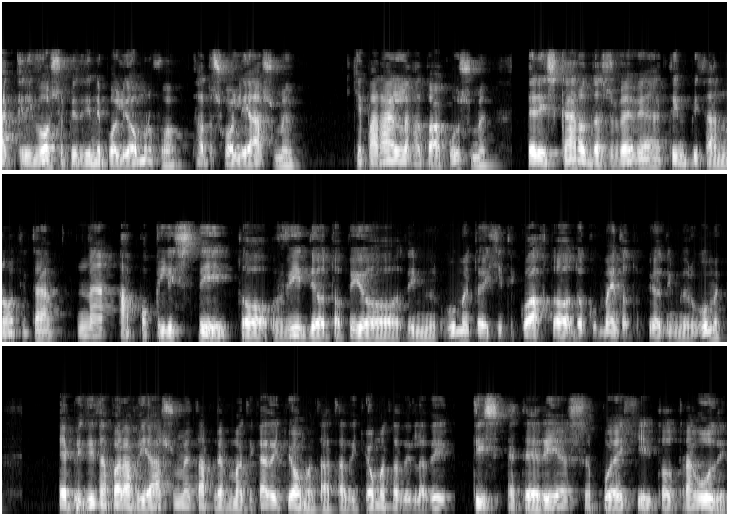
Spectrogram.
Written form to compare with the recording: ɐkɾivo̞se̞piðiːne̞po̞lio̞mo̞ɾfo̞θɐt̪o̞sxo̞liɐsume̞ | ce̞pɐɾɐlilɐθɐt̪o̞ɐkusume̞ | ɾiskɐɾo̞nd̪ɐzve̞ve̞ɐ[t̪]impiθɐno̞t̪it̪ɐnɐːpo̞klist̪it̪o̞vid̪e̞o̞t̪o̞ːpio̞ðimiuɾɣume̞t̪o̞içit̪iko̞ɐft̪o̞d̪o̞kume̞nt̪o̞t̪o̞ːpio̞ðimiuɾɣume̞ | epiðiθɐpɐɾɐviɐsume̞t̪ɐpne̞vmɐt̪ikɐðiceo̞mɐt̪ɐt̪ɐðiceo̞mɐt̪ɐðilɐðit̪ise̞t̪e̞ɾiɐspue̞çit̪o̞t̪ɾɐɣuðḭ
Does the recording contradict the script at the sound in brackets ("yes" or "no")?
no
